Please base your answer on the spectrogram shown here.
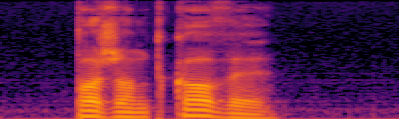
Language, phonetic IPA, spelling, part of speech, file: Polish, [ˌpɔʒɔ̃ntˈkɔvɨ], porządkowy, adjective / noun, Pl-porządkowy.ogg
